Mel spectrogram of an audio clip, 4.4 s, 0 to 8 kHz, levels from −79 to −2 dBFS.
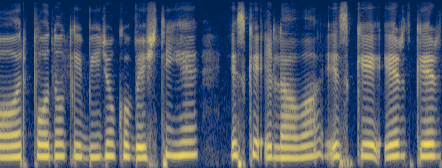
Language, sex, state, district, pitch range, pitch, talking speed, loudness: Hindi, female, Delhi, New Delhi, 200-220 Hz, 210 Hz, 160 wpm, -15 LUFS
